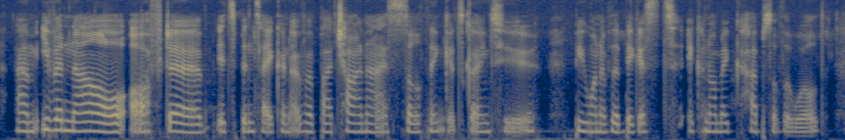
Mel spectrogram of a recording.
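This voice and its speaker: The voice has a South African accent and a dark, mellow tone, delivered in a monotone, flat intonation. The pace is moderate, the sound dry and close with no echo. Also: woman, medium pitch for a woman. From South Africa (Afrikaans-speaking, Kempton Park), then Hong Kong from age 9 to 19. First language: Afrikaans. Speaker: biokineticist and businesswoman. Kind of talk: casual interview.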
